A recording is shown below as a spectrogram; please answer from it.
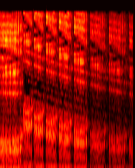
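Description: Live cumbia music over a sonidero sound system breaks off about a third of a second in, leaving a quick repeating echo, about six repeats a second, that fades away with a falling sweep.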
